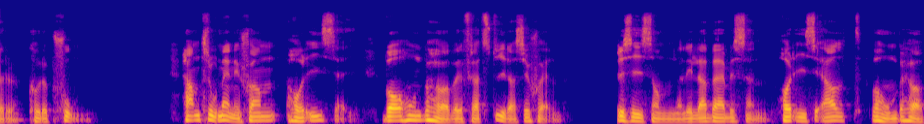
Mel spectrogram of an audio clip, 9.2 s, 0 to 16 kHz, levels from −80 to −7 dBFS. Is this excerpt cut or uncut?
cut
